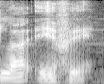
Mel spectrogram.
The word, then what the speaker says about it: laugh: que en el presente No termina con la letra f pero sí con el sonido que hace la f laf la en el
